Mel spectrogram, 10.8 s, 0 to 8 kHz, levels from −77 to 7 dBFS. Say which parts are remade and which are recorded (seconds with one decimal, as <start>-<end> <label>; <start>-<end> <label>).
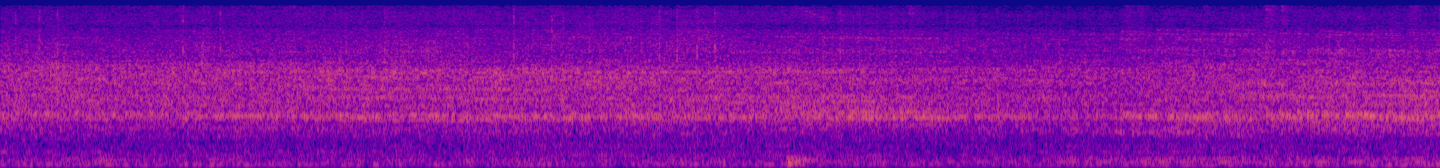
0.0-10.8 recorded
